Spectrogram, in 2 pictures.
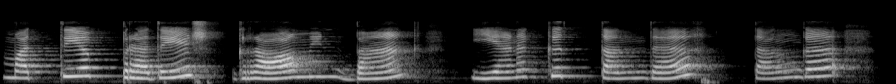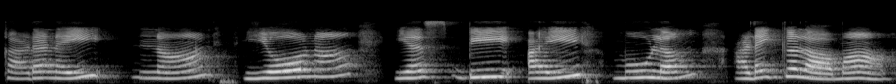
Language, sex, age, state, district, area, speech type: Tamil, female, 18-30, Tamil Nadu, Ariyalur, rural, read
